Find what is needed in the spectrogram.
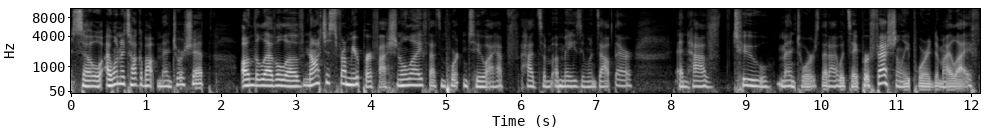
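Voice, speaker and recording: In an ordinary speaking voice, a woman talks fairly quickly at a medium pitch with ordinary pitch variation. The very clean recording has a silent background and a dry, close sound with no echo. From suburban Indiana, US Midwest. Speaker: podcast co-host. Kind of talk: casual chat.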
